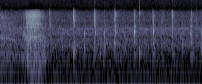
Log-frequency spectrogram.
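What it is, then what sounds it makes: Paint bottle with a rattling mixing ball. A bottle of black ceramic underglaze paint is shaken so the mixing ball inside rattles, which is needed before some is put out on the palette. A brief louder swish is followed by about eight light, bright clicks as the ball knocks inside the bottle.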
